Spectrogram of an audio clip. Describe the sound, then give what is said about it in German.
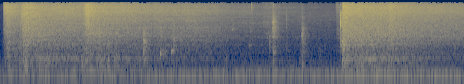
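Bathers pour water onto hot stones in a Finnish sauna to make löyli. It hits with a loud, broad steam hiss that fades, then a few sharp crackles and splashes, then a second strong burst of hissing that slowly dies away. “Den Aufguss, Löyli, machen die Saunabesucher selbst.”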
